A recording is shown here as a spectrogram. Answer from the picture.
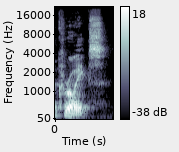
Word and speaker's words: Croix: it's honestly pretty close so the orange the croix that's phenomenal pronunciation thank you thank the the orange it's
